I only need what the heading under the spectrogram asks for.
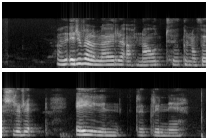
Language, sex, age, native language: Icelandic, male, 11, Polish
